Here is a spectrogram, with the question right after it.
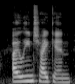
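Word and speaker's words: Ilene Chaiken: So this script was co-written by Eileen Chaikin. I believe that's how you pronounce her name. Let me look at it real quick. Yeah, Eileen Chaikin.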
